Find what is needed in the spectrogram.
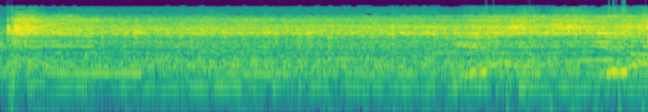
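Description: Live rock band of keyboard, electric guitar and drum kit playing a sustained chord with no singing, the notes held steady over a continuous high wash.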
